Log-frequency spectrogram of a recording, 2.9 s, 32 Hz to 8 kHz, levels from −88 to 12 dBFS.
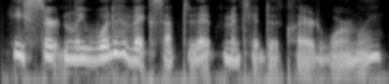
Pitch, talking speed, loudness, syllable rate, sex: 180 Hz, 185 wpm, -18 LUFS, 6.1 syllables/s, female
